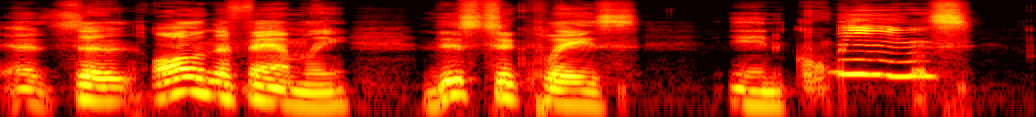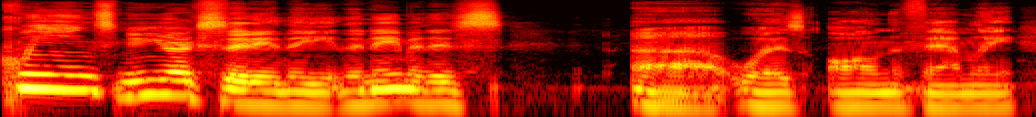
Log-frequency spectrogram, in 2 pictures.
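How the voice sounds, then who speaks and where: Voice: mid-range voice, darkish tone. A livestream host chatting casually and playfully with viewers, rambling and thinking aloud while running an informal quiz. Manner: playful, breaks into humming and singing theme tunes. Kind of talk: casual live chat with a TV theme quiz.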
